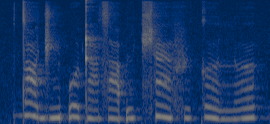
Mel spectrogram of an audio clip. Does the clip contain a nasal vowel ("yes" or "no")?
yes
